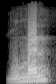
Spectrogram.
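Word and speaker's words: women: अब एक देखो इसमें ध्यान दो, WMAN, वुमेन और वीमेन। जब ये सिंगुलर होता है तो वुमेन होता है, जब ये प्लूरल EN होता है तो इसका प्रोनाउंसिएशन क्या होता है, वीमेन होता है।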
